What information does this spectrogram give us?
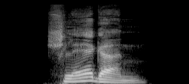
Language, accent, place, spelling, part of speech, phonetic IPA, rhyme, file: German, Germany, Berlin, Schlägern, noun, [ˈʃlɛːɡɐn], -ɛːɡɐn, De-Schlägern.ogg
- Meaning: dative plural of Schläger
